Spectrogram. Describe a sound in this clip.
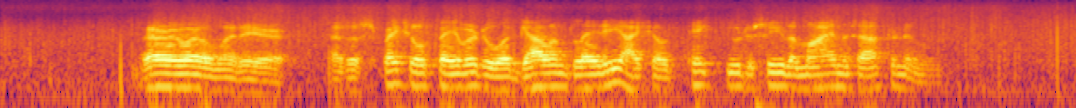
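An elderly man speaks earnestly, close by.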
